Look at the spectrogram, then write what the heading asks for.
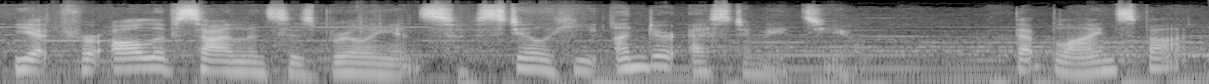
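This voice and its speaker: A middle-aged woman of a far-future elite, with a low voice and measured, theatrical phrasing. She is worldly and articulate, a regretful schemer in a game cutscene, with music clearly playing behind her. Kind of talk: dramatic video game cutscene acting.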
